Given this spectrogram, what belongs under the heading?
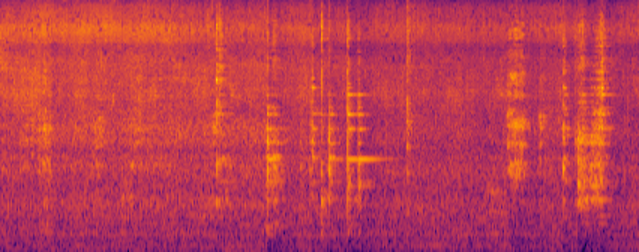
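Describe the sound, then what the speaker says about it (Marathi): Banana pieces fry in ghee with a steady, soft sizzle, close by, broken by spoon scrapes and clinks against the pan. No one speaks. "बघा अशी आपली केळी छान फ्राय झालेली आहे"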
